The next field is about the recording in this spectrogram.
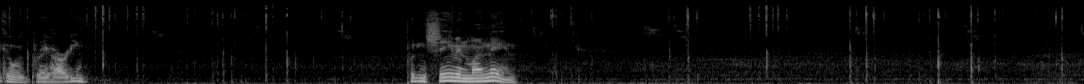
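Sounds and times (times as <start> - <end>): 
speech: 0.0 - 1.0, 4.1 - 5.2
typing on a computer keyboard: 0.0 - 3.6, 5.2 - 6.0, 6.7 - 10.8.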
